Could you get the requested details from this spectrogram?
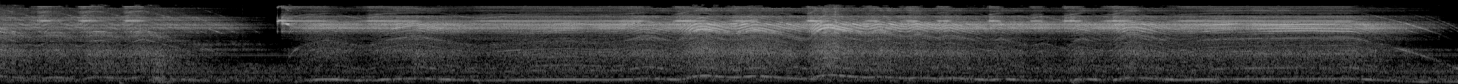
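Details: RS2205 motor: loud, piercing high screech over a low motor note that wavers with throttle; screeching motor needs checking.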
